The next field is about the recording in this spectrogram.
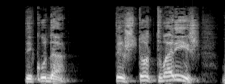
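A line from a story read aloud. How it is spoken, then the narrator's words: Shout. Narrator (Russian): выкрикнул Маркин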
